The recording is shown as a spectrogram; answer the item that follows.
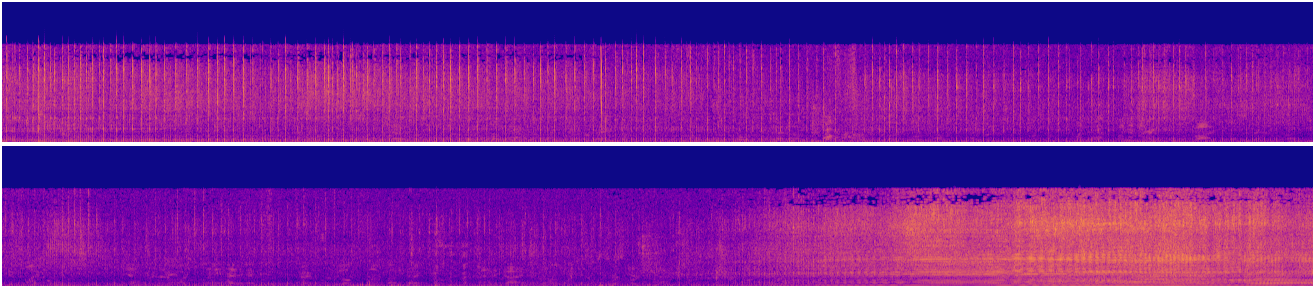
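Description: Gasoline two-stroke engine and propeller of a radio-controlled Pitts Special model biplane running steadily. It fades as the plane moves away down the runway, then grows louder with a rising pitch over the last few seconds as it comes back toward the listener.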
